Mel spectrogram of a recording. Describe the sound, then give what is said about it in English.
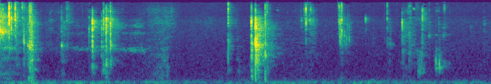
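A plastic water bottle crinkles and its cap cracks open, with a sharp crackling burst midway, followed by quiet handling and sipping sounds. No one speaks. “and by the way, go ahead and crack a duo water.”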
